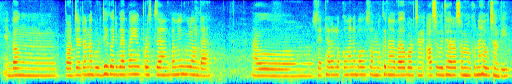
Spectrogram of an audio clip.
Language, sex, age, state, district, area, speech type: Odia, female, 18-30, Odisha, Nayagarh, rural, spontaneous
